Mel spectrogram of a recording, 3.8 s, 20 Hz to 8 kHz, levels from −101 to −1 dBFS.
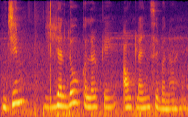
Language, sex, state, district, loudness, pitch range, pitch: Hindi, female, Madhya Pradesh, Dhar, -17 LUFS, 185-225 Hz, 195 Hz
